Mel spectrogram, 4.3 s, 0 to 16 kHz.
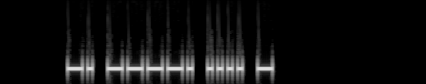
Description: Morse code, heard as a keyed tone, about 25 wpm, 700 Hz. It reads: N9HT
